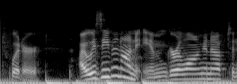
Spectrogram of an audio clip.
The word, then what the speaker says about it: Imgur: I was even on Imgur long enough to know it's pronounced Imager.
